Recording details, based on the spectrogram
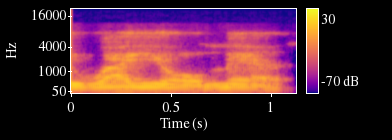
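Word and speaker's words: ויאמר: This can be kind of tricky sometimes, but that yod has that dot with it. So, I mean, in general convention, you would be Wayomer, Wayomer, right? Omer. Instead of just skipping it as Wayomer, it's got that little dot. So in conventional, it would be Wayomer. You kind of get that year in there, Wayomer.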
